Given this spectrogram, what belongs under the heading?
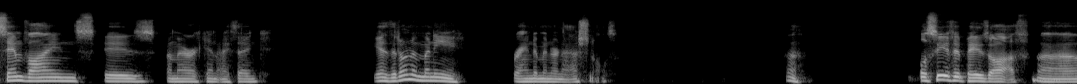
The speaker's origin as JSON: {"language": "English", "region": "Scotland", "country": "United Kingdom", "said": "I'm Scottish"}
